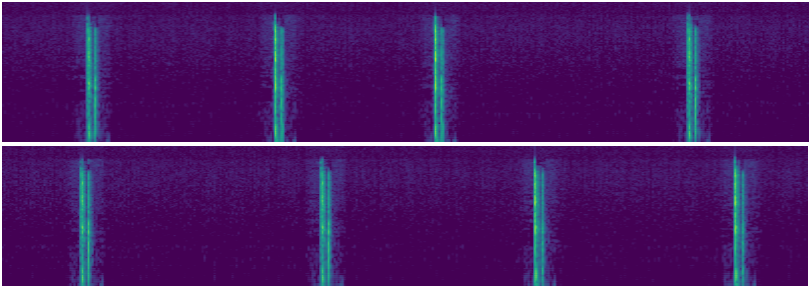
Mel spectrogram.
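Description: Computer mouse button clicking eight times, irregularly one to two seconds apart, each click a quick press and release.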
